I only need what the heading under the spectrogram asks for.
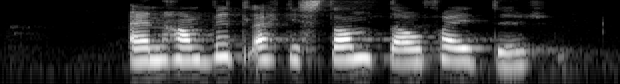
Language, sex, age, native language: Icelandic, female, 12, Icelandic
